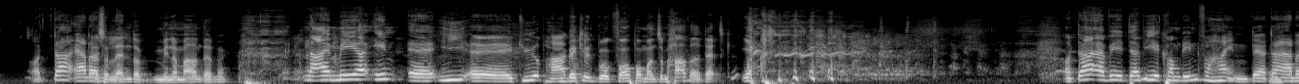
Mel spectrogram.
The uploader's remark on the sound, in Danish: LIVE fra 27b i Kolding. Optaget foran et mageløst levende publikum.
